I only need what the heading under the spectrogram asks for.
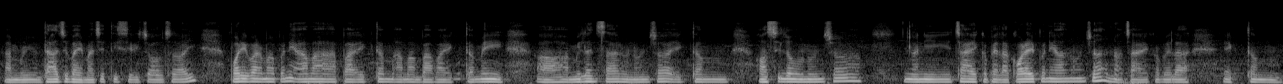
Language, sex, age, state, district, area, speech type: Nepali, male, 18-30, West Bengal, Kalimpong, rural, spontaneous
